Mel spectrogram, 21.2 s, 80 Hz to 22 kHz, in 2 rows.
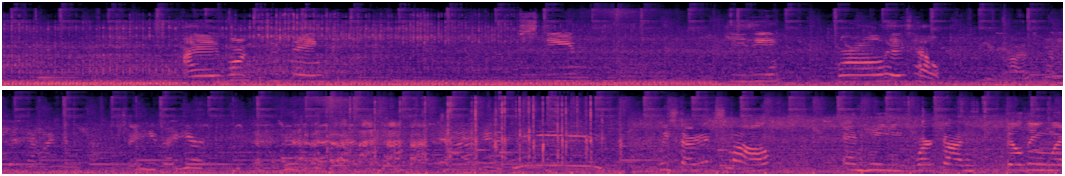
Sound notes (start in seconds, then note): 9.3 group chatter and laughter; 14.8 applause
